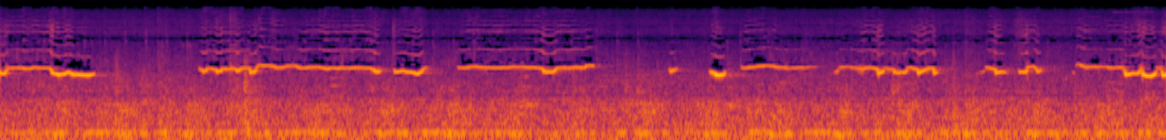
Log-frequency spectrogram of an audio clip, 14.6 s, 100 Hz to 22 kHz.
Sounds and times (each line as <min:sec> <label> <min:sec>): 0:00.0 Soloing escalator 0:14.5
